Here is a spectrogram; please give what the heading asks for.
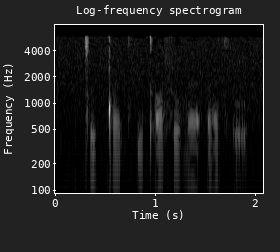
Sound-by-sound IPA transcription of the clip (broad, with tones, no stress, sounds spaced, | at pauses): ǀ ɯ˦ ǃ æ˨ t͡sʼ i˨ tʼ ɑ˨ ɬ o˨ β æ˧ ʔ æ˨ t͡sʼ o̰˨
